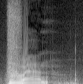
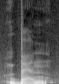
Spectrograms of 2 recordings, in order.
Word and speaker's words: van: Viewers বলুন ভ্যান, নট ব্যান। অনেকেই বাংলাদেশে এটিকে ব্যান প্রনাউন্স করে থাকেন, সম্পূর্ণ রং প্রনাউন্সিয়েশন।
